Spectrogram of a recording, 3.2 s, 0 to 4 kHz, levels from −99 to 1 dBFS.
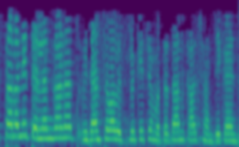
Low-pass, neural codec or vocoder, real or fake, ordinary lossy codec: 3.6 kHz; none; real; MP3, 24 kbps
